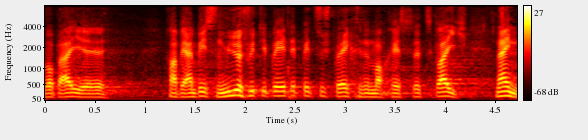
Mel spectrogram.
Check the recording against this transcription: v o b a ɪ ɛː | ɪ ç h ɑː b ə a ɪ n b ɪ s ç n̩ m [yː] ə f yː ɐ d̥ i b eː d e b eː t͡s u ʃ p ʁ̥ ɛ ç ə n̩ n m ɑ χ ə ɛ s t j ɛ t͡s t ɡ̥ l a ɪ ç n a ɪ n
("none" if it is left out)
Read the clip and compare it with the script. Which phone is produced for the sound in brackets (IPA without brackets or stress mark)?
yː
